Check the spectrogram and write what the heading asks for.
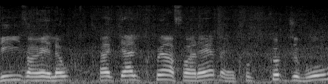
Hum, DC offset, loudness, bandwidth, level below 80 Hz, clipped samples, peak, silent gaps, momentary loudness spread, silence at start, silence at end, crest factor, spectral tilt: none; under 0.1%; -23 LUFS; 17 kHz; -44 dBFS; under 0.1%; -10 dBFS; none; 8 LU; 0 s; 0 s; 14 dB; -5.5 dB/octave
